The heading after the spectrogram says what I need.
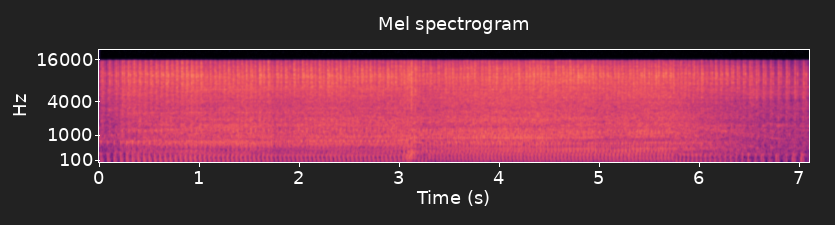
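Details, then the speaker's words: Briggs & Stratton Intek 17.5 HP on a lawn tractor, after carburetor cleaning (previously sputtered): single-cylinder engine thumping at a steady, even beat with no stumbling or hunting; normal idle, runs better. "now it's idling god because the video say just gave a little pass to make it all right oh i don't know why it's doing that but it is it runs better"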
